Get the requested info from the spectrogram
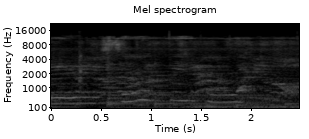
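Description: A young girl singing a melody, with music playing behind her.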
